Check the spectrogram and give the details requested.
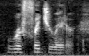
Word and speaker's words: refrigerator: at the other syllables the first syllable is weak that means we're going to say uh instead of the E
